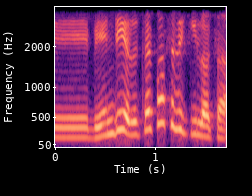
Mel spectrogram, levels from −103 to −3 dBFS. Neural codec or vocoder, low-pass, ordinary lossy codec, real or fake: none; 3.6 kHz; none; real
